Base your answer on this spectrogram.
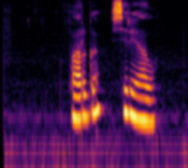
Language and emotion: Russian, neutral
